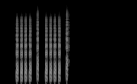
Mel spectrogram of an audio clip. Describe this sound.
fizzy-crackles
Little crackles with a panning effect.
